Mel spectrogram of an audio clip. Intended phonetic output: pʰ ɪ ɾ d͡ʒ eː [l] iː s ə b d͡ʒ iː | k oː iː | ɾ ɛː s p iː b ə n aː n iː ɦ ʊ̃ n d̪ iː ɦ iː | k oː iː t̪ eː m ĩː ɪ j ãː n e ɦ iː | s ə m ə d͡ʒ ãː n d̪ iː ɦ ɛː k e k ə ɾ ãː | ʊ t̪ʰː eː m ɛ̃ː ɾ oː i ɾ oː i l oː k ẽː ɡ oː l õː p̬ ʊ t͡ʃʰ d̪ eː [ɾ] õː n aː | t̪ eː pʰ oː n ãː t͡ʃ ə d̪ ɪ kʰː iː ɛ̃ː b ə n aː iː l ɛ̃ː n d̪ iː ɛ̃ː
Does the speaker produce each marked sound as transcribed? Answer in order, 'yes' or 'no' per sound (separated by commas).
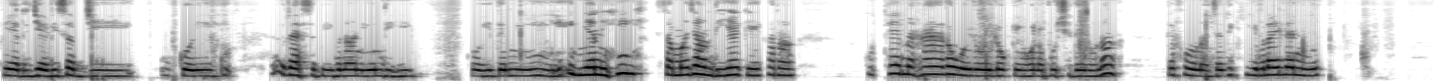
no, yes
